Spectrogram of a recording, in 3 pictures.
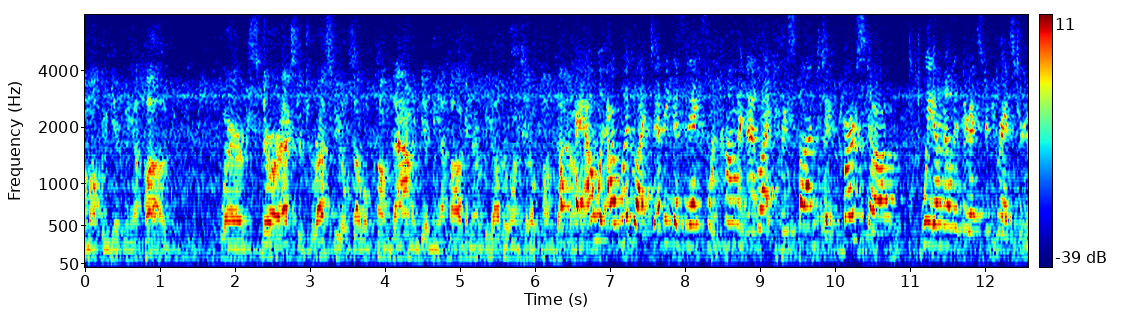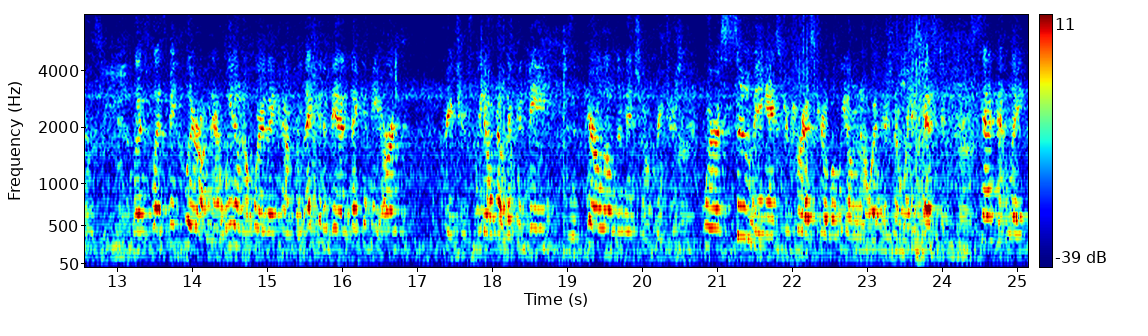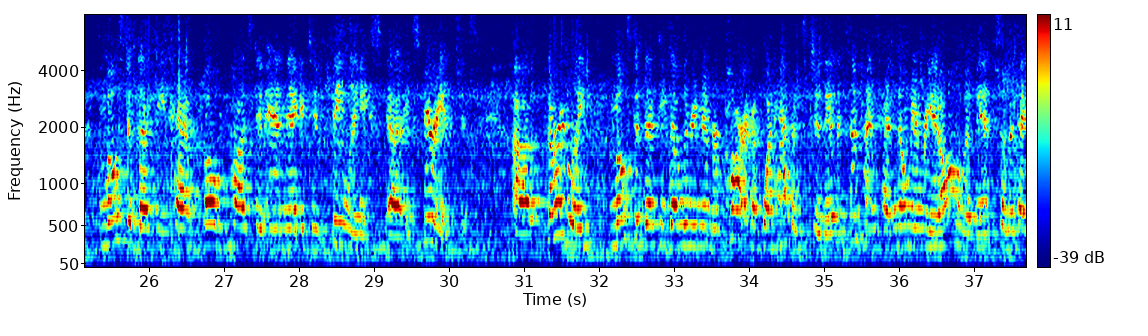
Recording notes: Sorry for the poor audio quality.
